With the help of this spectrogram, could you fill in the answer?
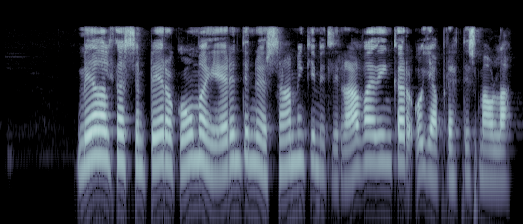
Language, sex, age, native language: Icelandic, female, 40-49, Icelandic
